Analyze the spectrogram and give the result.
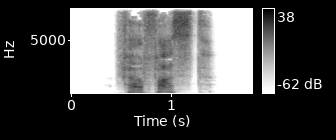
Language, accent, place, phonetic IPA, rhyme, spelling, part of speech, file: German, Germany, Berlin, [fɛɐ̯ˈfast], -ast, verfasst, verb, De-verfasst.ogg
- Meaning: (verb) past participle of verfassen; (adjective) drafted, composed, written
